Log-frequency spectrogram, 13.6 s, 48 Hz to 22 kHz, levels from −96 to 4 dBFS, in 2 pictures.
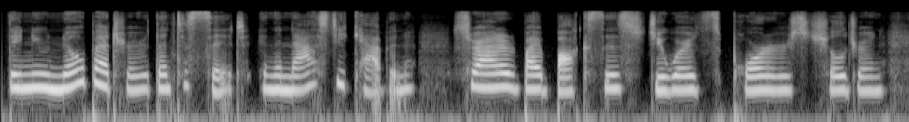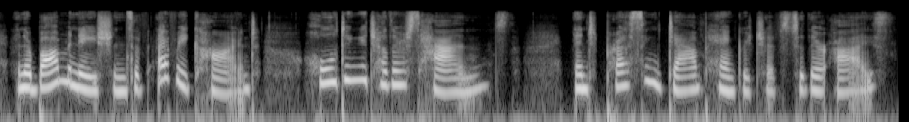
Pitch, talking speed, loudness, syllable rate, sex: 265 Hz, 145 wpm, -20 LUFS, 4.5 syllables/s, female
